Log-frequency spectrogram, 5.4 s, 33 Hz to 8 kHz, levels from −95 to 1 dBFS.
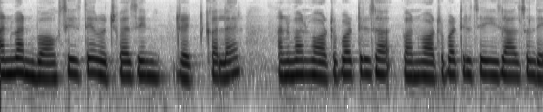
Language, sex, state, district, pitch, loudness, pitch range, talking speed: English, female, Chandigarh, Chandigarh, 200 Hz, -13 LUFS, 195-210 Hz, 220 wpm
